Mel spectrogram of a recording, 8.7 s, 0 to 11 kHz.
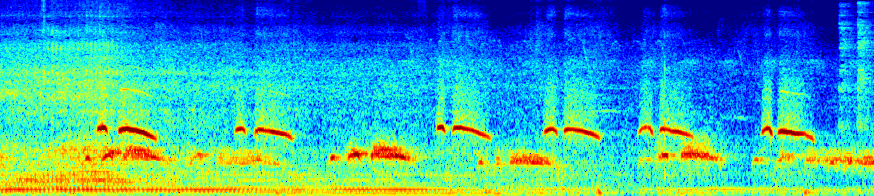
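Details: Cooing spotted dove recorded 16 February 2020, a caged bird whose warm voice has newly emerged, delivering a run of paired phrases: clipped descending whistled notes followed by mellow low hoots, repeated about every second.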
